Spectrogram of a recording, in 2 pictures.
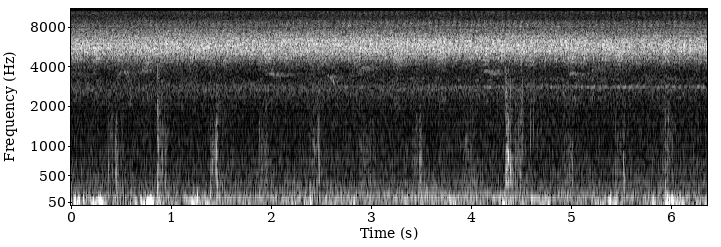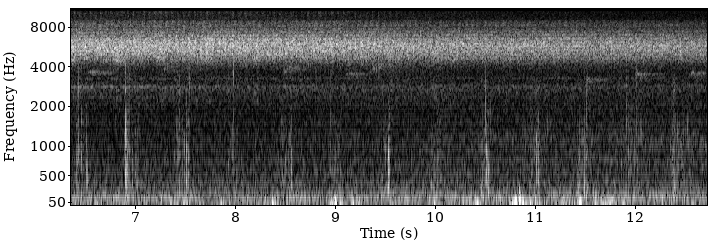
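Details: In hot midsummer, during the school holidays, bear cicadas keep up a continuous shrill metallic buzz, an unbroken high drone behind irregular crisp clicks and soft low rumbling.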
